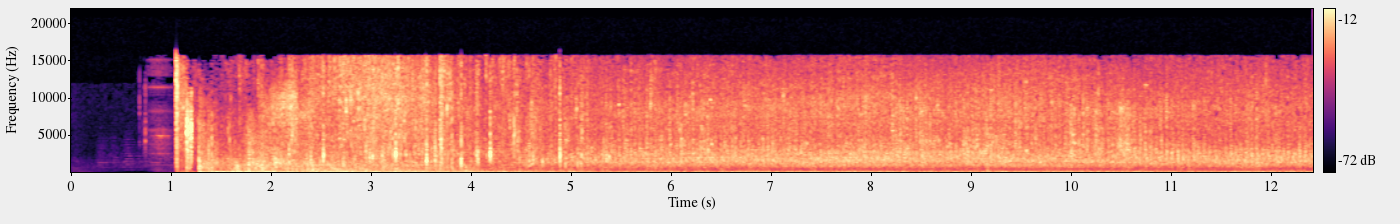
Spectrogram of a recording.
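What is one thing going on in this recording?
A tank engine rumbles loudly and steadily.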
